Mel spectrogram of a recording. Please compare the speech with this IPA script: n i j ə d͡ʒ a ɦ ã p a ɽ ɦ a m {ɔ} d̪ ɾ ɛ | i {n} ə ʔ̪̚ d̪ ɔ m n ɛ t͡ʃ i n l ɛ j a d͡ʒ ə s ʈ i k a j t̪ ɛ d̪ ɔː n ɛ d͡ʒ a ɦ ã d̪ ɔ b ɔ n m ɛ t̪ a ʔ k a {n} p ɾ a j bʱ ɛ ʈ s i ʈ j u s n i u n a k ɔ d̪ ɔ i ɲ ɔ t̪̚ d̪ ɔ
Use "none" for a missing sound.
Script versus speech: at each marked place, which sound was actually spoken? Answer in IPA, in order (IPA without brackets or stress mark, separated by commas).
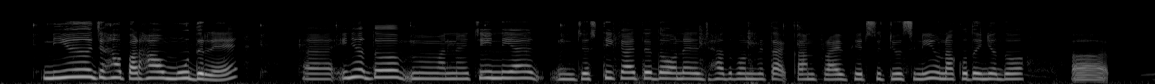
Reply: u, ɲ, n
